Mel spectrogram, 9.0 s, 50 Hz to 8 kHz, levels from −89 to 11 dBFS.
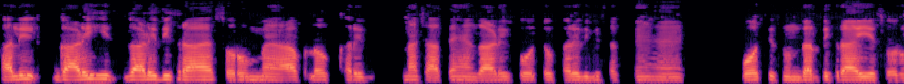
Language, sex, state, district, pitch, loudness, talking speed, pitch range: Hindi, male, Jharkhand, Sahebganj, 110 Hz, -17 LUFS, 200 wpm, 105-110 Hz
